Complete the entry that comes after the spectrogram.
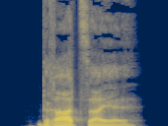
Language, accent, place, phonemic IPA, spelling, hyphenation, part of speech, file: German, Germany, Berlin, /ˈdʁaːtˌzaɪ̯l/, Drahtseil, Draht‧seil, noun, De-Drahtseil.ogg
- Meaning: 1. cable, wire rope 2. tightrope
